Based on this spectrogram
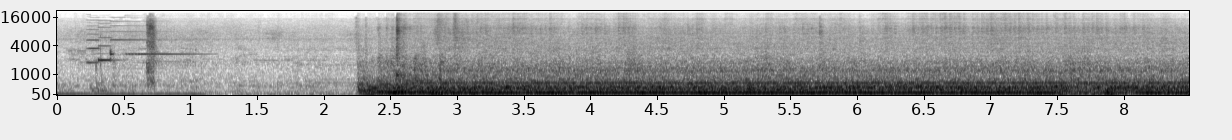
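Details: Samsung electric dryer, after repair of a no-start (clicking on start, thermal cut-off suspected): after a quiet start the drum runs with a steady, even low hum and faint constant tone, heating well; normal running.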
